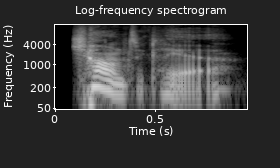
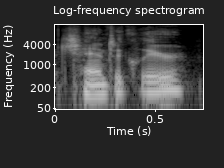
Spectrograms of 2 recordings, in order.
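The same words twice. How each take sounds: First: It is said in a put-on British accent. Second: It is said in a plain American accent.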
